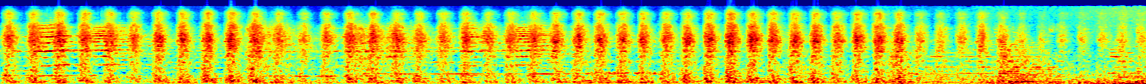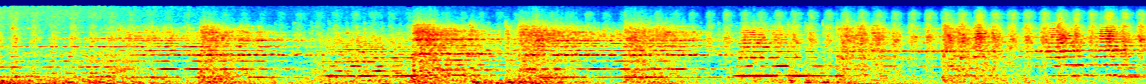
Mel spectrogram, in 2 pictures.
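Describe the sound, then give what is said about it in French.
A train travelling and arriving at Gare de Lyon in Paris: a loud, steady rhythmic rattle runs throughout, and sustained tonal whines join the clatter in the second half. “Enfin, le train arrive, gare de Lyon à Paris.”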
